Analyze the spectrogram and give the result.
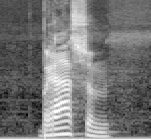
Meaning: bream (Abramis brama)
- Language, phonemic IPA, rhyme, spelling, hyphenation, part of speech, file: Dutch, /ˈbraː.səm/, -aːsəm, brasem, bra‧sem, noun, Nl-brasem.ogg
